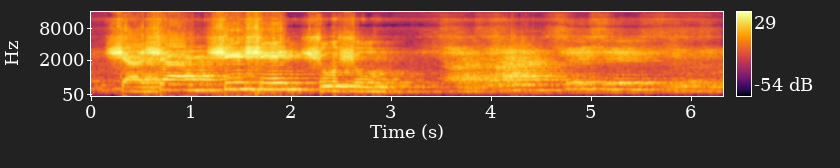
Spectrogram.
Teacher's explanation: Nah itu huruf syin tafasi udaranya menyebar. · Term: huruf shin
